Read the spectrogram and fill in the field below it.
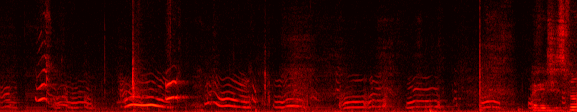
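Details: Busy run of whimpers and yips from Goldendoodles while Sandy the mother dog delivers seven puppies; short wavering, bending cries follow one another quickly at varied pitches, with human voices talking softly alongside.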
